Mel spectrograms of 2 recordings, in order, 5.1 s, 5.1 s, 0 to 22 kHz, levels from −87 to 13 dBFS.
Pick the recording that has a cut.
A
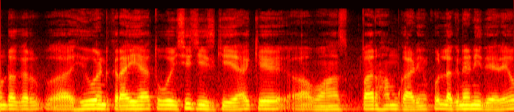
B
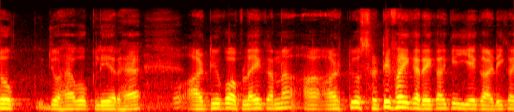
B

